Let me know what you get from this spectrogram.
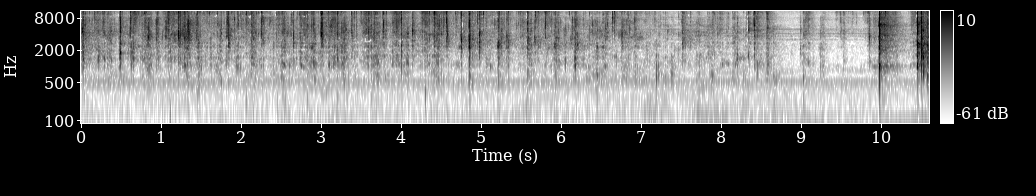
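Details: nomyen, a Pit Bull on a raw diet, works through sole, silver pomfret, Indian mackerel and duck feet. Steady soft crackling and mouthy chomps continue for ten seconds, ending in a couple of sharper cracks.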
